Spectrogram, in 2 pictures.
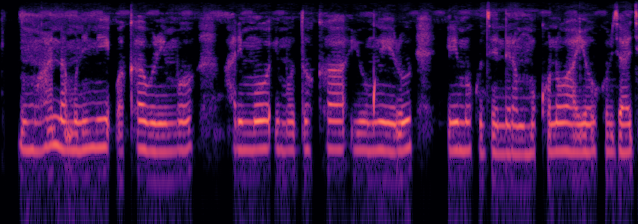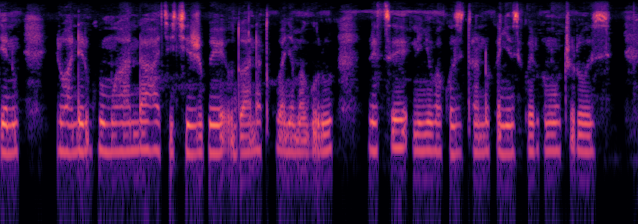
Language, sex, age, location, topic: Kinyarwanda, female, 18-24, Nyagatare, government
